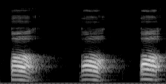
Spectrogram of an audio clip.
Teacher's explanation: जब ज़बान की जड़, जहाँ से हमारी ज़बान शुरू होती है, उसका एंड वाला हिस्सा, ज़बान की जड़ ऊपर नरम तालू से लगेगी तो क़ाफ अदा होगा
